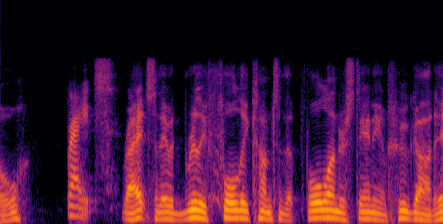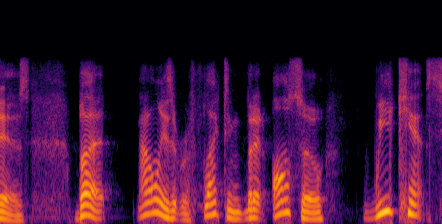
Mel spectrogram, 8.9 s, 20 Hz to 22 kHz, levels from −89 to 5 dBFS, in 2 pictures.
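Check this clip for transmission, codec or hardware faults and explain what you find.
No transmission, codec or hardware faults.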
